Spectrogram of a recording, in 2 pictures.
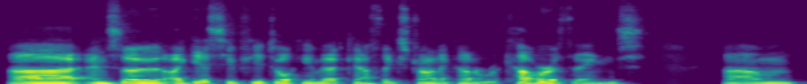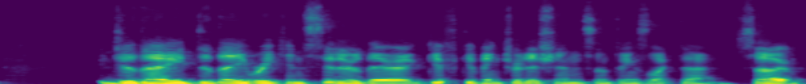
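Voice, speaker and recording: An Australian man hosts an interview in a conversational style. His voice sits at a medium pitch and comes through dull, lo-fi audio. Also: flat delivery, moderate pace. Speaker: interviewer, host.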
